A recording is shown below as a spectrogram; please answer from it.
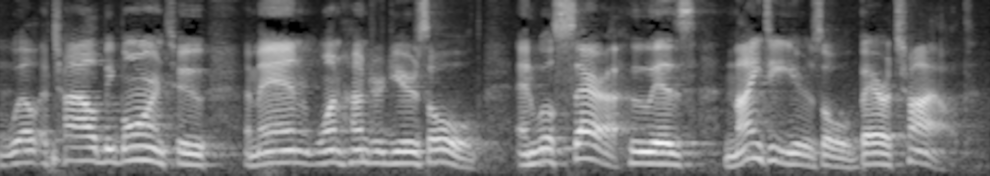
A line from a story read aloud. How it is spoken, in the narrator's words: laughed and said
